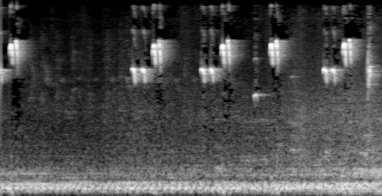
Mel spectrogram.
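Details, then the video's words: Ciblek, or bar-winged prinia, singing energetically from one spot in 'tembakan' style: after a pause, crisp high doubled chips come in clustered bursts, with one lower short note and a low constant hum behind. "KONIN GACOR FULL TEMBAKAN - CIBLEK / PRENJAK TEBU"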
